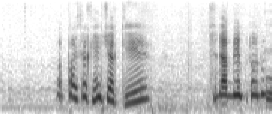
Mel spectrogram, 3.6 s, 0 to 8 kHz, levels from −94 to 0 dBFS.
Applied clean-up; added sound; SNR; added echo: none; none; none; none.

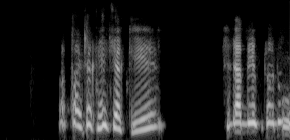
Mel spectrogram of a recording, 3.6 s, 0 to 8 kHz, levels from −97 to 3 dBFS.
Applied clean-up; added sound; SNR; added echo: neural mask model Resemble Enhance denoiser.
